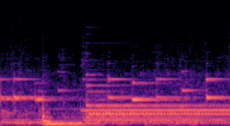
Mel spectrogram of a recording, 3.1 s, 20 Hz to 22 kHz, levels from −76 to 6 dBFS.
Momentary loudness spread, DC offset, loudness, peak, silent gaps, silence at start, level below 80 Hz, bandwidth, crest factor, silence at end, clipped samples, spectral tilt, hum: 4 LU; under 0.1%; -19 LUFS; -6 dBFS; none; 0 s; -54 dBFS; 9.6 kHz; 14 dB; 0 s; under 0.1%; -9.5 dB/octave; none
